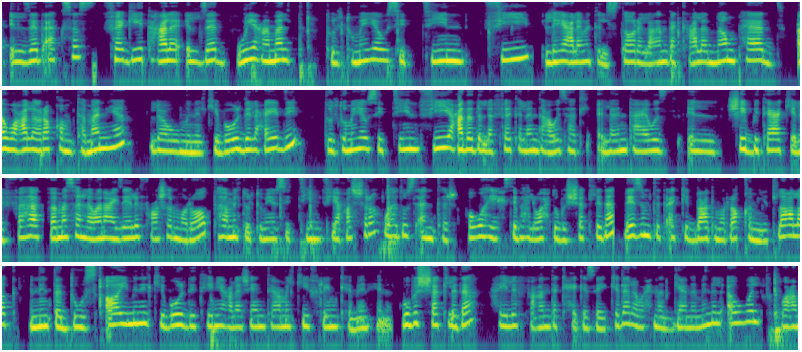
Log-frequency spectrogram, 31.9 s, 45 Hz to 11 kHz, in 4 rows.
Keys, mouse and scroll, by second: 28.9-31.9 drag.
